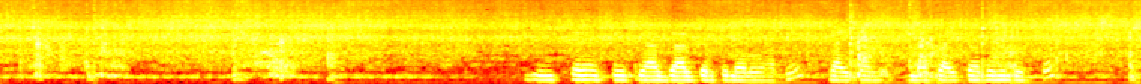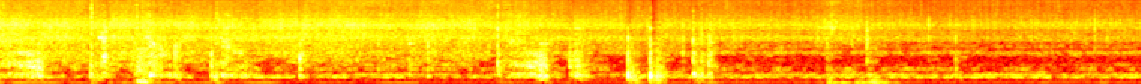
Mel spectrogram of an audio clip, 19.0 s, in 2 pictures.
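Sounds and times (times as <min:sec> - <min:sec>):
onion and chilli sizzling in oil: 0:00.0 - 0:19.0
spatula scraping and knocking pan: 0:09.4 - 0:12.1, 0:12.9 - 0:15.5.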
